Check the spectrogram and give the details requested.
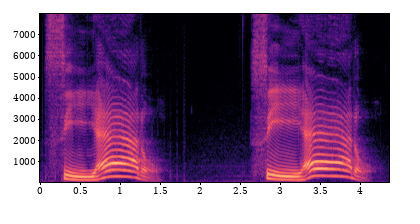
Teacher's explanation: has 3 syllables and the middle syllable that ah is the primary stress syllable · make sure the a sound is much louder and longer than the other two syllables around it · since this is an L that's not found in most languages the final L is what we call a dark L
